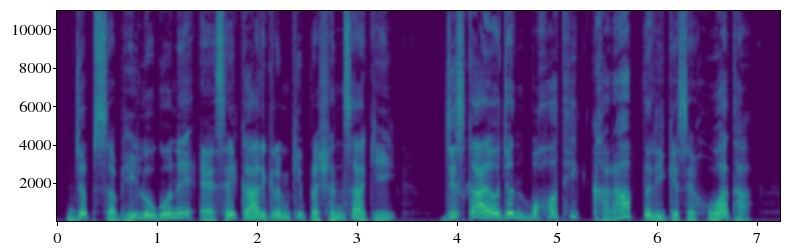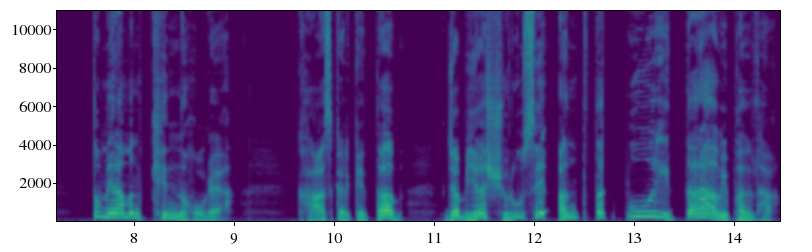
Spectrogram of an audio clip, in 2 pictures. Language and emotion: Hindi, disgusted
